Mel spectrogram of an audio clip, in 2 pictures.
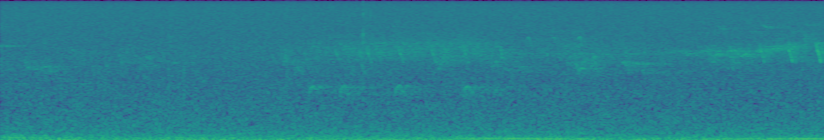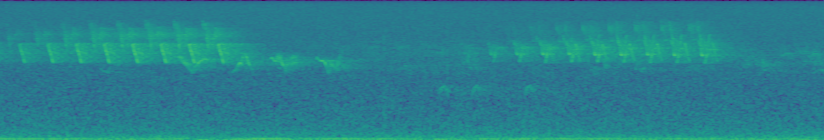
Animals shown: Red-eyed Vireo (Vireo olivaceus), Black-throated Blue Warbler (Setophaga caerulescens), Scarlet Tanager (Piranga olivacea), American Crow (Corvus brachyrhynchos), Ovenbird (Seiurus aurocapilla)

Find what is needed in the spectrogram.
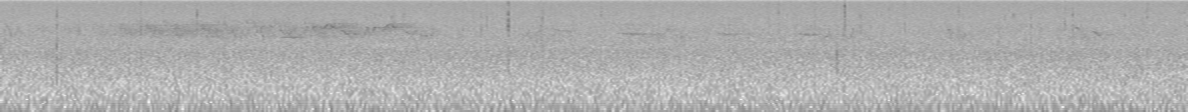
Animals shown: Common Yellowthroat (Geothlypis trichas), Ovenbird (Seiurus aurocapilla), unidentified call, Blue Jay (Cyanocitta cristata), Hermit Thrush (Catharus guttatus)

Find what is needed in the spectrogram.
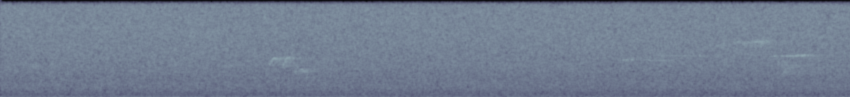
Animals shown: Black-throated Green Warbler (Setophaga virens), Red-eyed Vireo (Vireo olivaceus)

